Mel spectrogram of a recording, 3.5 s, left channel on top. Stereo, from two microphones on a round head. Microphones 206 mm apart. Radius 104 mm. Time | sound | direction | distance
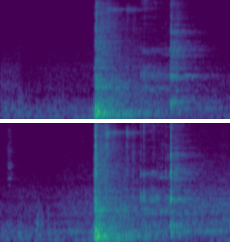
1.4 | a thud | 70° right (ahead or behind) | 1.6 m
